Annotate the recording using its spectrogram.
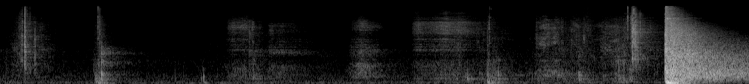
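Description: A man rummages, with objects clicking and rustling close by.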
